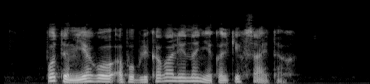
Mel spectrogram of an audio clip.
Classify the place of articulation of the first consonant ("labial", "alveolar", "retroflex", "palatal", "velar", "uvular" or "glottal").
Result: labial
